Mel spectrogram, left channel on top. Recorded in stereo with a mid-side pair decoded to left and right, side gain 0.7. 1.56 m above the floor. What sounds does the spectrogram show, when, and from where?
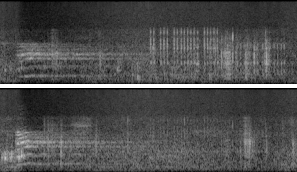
0.1 s a child speaking: 60° right, 1.9 m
